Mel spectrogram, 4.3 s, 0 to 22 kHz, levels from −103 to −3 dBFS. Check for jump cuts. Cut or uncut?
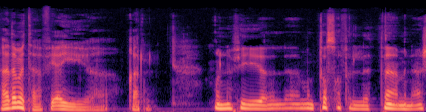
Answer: uncut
